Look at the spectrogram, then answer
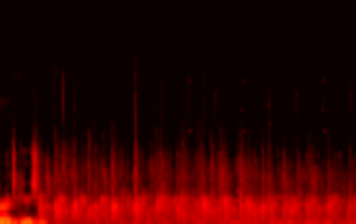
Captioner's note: audience applauds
